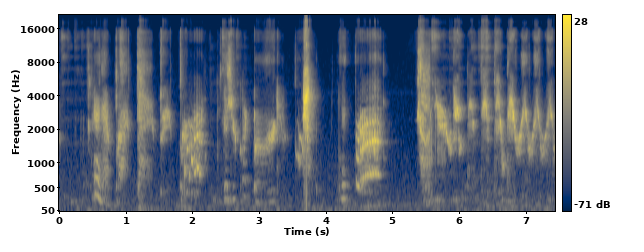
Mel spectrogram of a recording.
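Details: Young pet budgerigar, seven months old, talking and singing before a mirror: many short scratchy, speech-like syllables and squeaks in quick succession, with a fast run of chirps toward the end.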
